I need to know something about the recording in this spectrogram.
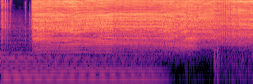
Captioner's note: engine whirs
